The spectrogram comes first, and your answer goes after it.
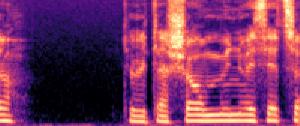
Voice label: "siom", Welsh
